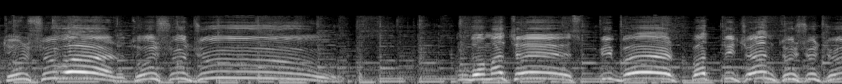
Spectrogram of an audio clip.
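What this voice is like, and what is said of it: Shouting like a street vendor. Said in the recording (Turkish): “bağırmaya başlamış”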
